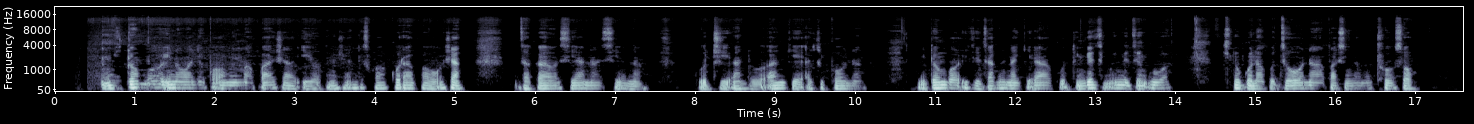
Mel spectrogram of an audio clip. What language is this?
Ndau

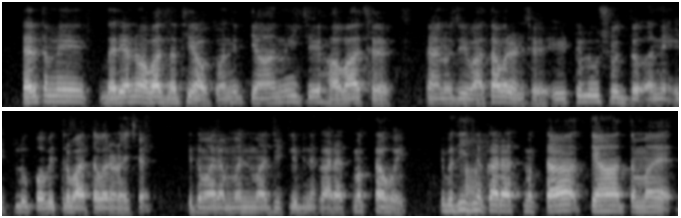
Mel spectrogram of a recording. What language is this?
Gujarati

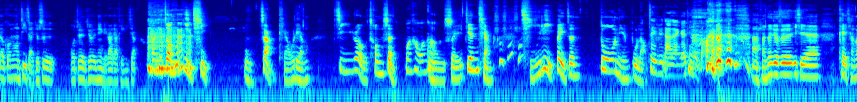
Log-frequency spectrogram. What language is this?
Chinese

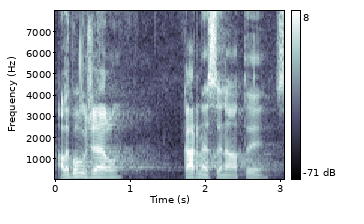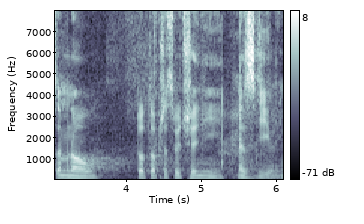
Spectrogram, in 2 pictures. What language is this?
Czech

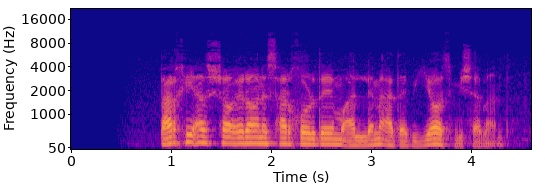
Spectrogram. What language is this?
Persian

